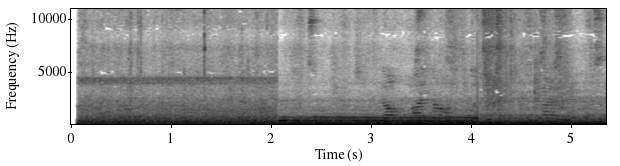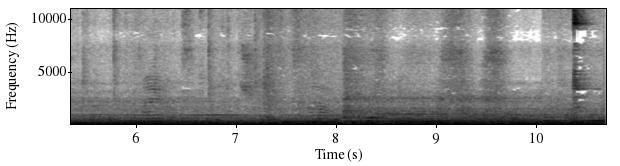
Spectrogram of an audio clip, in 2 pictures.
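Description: A train running, heard from inside the carriage: a steady low rumble with humming motor tones that shift pitch now and then, and brief voices about three seconds in.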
